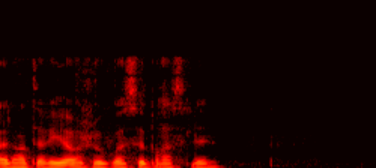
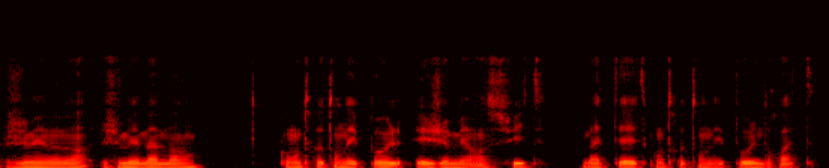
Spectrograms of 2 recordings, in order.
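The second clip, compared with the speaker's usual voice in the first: ordinary delivery, nothing marked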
